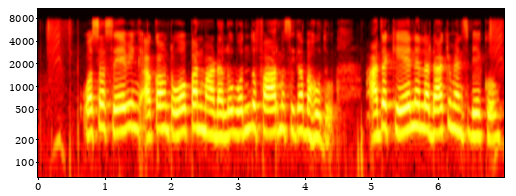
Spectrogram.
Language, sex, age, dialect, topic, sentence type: Kannada, female, 18-24, Coastal/Dakshin, banking, question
